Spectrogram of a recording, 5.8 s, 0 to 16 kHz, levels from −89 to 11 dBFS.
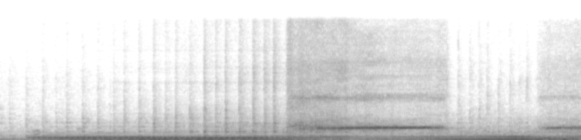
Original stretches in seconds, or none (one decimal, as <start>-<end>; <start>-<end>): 0.0-1.1; 4.3-5.8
